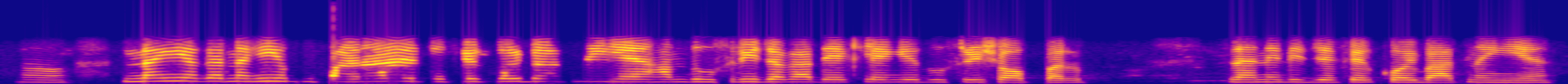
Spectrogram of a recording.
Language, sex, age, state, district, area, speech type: Hindi, female, 30-45, Uttar Pradesh, Sitapur, rural, conversation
